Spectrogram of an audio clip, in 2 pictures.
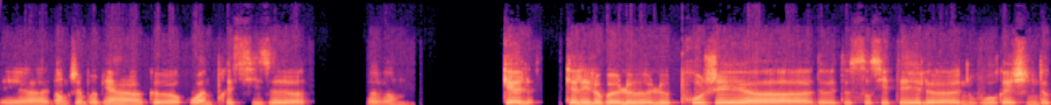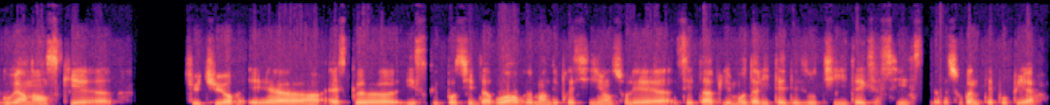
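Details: Adult man speaking French; Normal voice.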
